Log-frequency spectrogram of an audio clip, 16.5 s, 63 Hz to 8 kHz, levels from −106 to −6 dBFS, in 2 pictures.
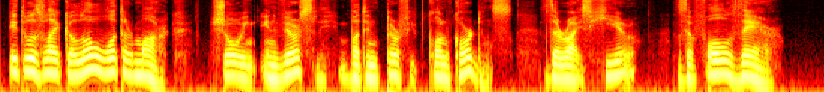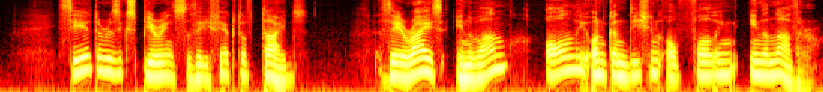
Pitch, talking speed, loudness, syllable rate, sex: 150 Hz, 130 wpm, -19 LUFS, 4.7 syllables/s, male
